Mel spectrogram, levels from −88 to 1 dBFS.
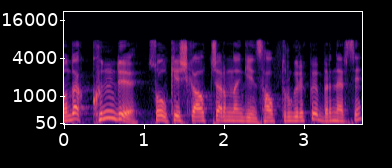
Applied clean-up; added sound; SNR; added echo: none; none; none; none.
